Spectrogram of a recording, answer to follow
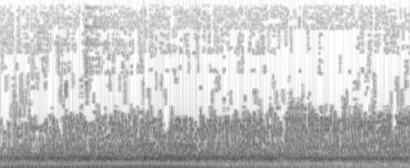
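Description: Concert crowd cheering steadily after the song ends, with a steady low hum underneath.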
